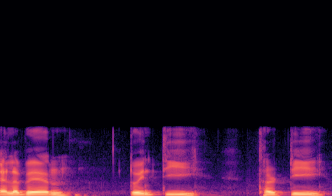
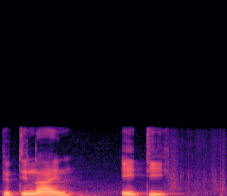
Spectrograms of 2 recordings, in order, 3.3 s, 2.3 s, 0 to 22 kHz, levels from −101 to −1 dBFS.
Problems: background sounds at intervals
